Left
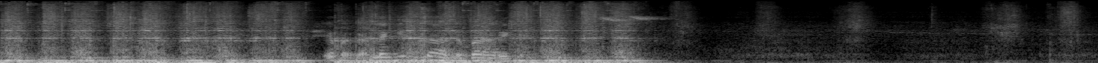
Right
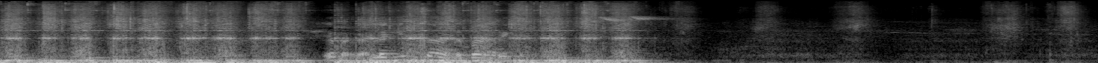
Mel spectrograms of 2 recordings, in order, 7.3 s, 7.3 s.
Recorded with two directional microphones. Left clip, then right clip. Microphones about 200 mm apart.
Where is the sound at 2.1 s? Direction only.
10° left (ahead or behind).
